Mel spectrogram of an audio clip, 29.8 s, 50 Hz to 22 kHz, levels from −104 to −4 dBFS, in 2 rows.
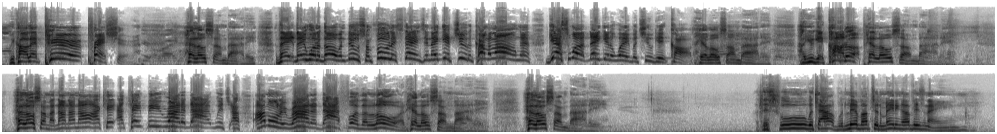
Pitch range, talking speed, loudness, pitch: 185-310 Hz, 160 wpm, -12 LUFS, 235 Hz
